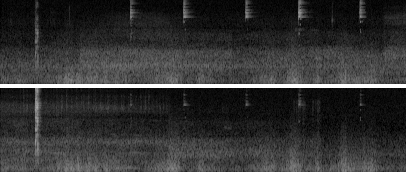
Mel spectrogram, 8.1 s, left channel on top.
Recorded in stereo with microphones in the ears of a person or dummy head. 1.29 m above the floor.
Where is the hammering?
50° left (ahead or behind).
